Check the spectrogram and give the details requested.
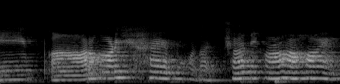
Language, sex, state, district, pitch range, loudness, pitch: Hindi, male, Chhattisgarh, Balrampur, 220-285 Hz, -30 LUFS, 275 Hz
